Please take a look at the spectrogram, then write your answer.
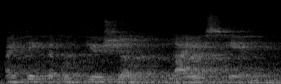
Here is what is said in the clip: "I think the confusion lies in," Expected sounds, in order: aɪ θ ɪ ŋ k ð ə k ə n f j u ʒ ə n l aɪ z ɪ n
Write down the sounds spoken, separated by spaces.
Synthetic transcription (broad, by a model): aɪ t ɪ ŋ k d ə k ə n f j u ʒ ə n l aɪ s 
